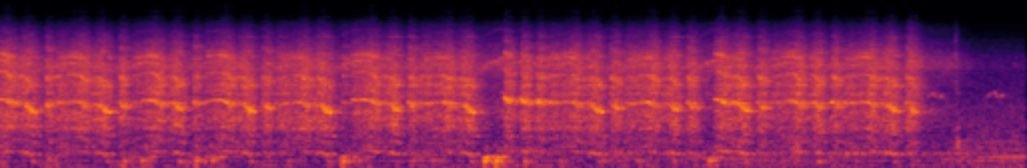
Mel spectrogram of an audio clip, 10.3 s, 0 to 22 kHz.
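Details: Honda Civic EK hatch, a non-running project car, with the fuel pump heard running and a Y7 ECU just plugged in, spark unchecked: the starter whirs in uneven beats, about 80 a minute, with a brief catch but it never runs. Cranks, no start; cause unconfirmed.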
